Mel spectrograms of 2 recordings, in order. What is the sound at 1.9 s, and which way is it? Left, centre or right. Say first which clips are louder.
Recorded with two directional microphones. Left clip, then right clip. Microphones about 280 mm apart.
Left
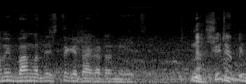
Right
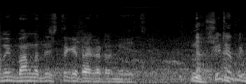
Speech: even; centre.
